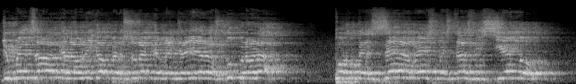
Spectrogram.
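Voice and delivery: high-pitched, anguished complaint, long drawn phrases; acted lament, climbing in pitch; tearful pleading. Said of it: "comenzó a llorar y dice".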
